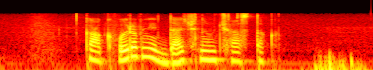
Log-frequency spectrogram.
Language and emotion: Russian, neutral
